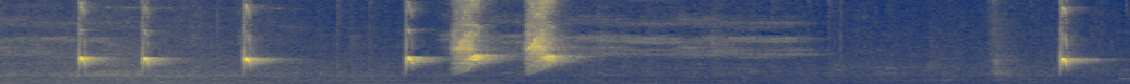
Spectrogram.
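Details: Blue-winged leafbird (cucak cungkok), a skilled mimic kept as a master bird to train other songbirds. A quick run of crisp, high chips is followed by a few rasping, buzzy notes, then a pause and one last chip.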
